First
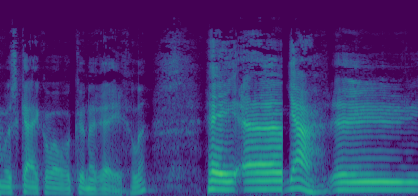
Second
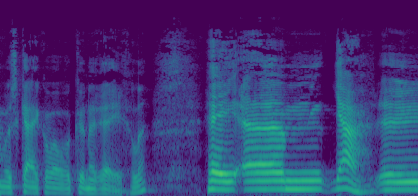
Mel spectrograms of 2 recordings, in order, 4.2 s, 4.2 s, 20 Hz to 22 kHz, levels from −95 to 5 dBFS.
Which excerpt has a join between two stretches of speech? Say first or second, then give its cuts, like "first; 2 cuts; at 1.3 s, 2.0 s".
first; 1 cut; at 2.8 s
